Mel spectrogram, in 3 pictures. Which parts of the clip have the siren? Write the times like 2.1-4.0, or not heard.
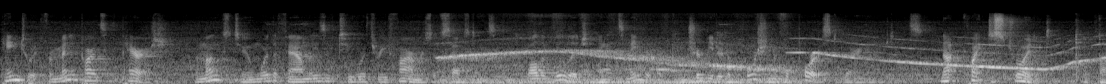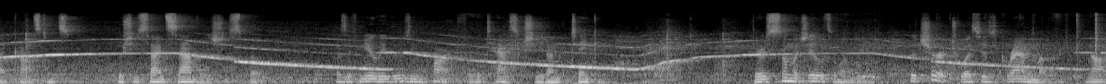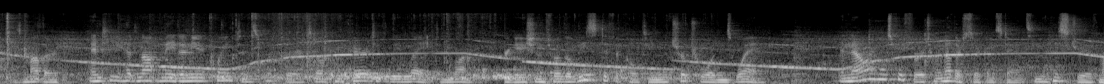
4.3-33.1.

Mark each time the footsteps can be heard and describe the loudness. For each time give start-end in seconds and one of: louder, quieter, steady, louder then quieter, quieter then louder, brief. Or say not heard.
not heard.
